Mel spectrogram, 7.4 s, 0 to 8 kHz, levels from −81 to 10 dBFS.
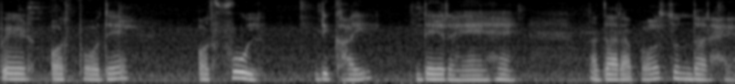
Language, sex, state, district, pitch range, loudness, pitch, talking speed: Hindi, female, Bihar, Gopalganj, 175-195 Hz, -28 LUFS, 185 Hz, 105 wpm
